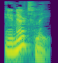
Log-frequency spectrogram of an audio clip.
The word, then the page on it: inertly: British English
